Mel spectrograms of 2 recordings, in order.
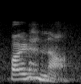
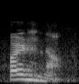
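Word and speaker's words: پڑھنا: But you will pronounce these together like R, R. For example, a word is padhna, padhna.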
